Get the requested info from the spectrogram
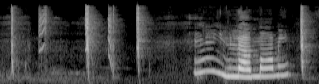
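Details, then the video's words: Della, a six-week-old Pomsky puppy, 'talks' indoors: a few soft clicks and taps, then a drawn-out, wavering whine-like yowl lasting about a second, sliding slightly downward, followed by another tap. "Della is quite the talking pomsky puppy"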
